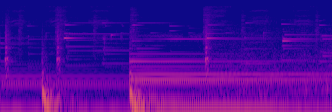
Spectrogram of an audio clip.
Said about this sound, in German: Irgendwie fühlt es sich schon an, als wäre es total spät am Tag, aber da läuten gerade die Glocken für den Frühgottesdienst, würde ich sagen.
